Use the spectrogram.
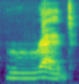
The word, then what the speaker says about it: red: Então, aqui, esse R, ele não é esse R do refrigerante, do restaurante, não é esse R arranhado, ele é um R bem dobrado, você vai pronunciar fazendo red, ok?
